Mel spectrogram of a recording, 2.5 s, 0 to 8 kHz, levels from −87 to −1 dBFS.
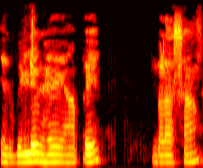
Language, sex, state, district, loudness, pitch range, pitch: Hindi, male, Bihar, Jamui, -22 LUFS, 125-135 Hz, 130 Hz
